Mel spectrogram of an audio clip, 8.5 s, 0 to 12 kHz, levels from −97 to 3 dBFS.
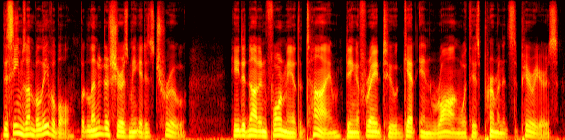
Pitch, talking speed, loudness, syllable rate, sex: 105 Hz, 200 wpm, -21 LUFS, 5.4 syllables/s, male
